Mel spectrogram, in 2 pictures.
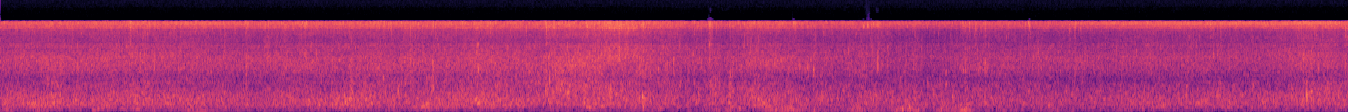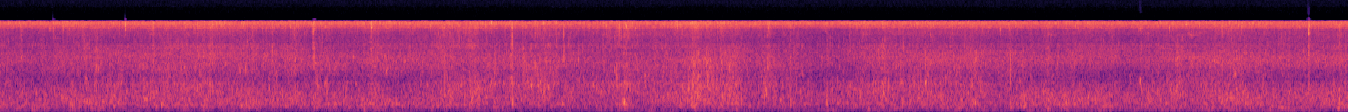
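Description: Small sea waves washing over and around shoreline rocks: a steady rush of surf with some swelling surges.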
